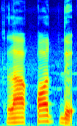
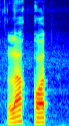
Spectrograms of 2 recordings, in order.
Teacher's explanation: huruf Qalqalah ini harus dibaca dibacanya dipantulkan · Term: Qalqalah sugro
